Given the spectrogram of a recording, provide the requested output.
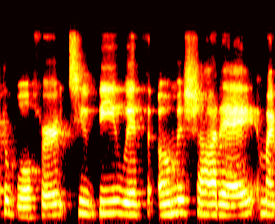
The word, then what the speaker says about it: Omisade: today here at the Wolfer to be with Omisade. Am I pronouncing it right? Omisade? Omisade.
